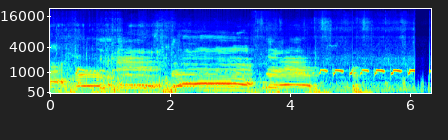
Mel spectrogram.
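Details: Tame cows being herded on a sunny afternoon through green countryside moo in succession, each a loud, drawn-out, rich bellow swelling and sagging in pitch, ending with a brief run of quick, higher chirping notes.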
